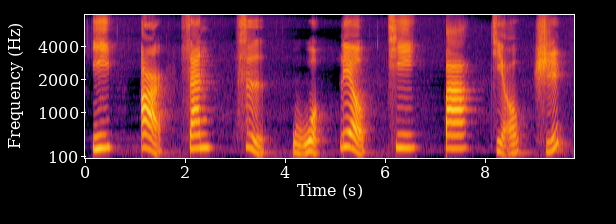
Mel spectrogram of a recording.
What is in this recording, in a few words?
Numbers ch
